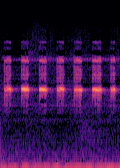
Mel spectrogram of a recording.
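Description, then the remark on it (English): A snowy tree cricket at a warm temperature chirps in a steady, evenly spaced rhythm, about seven clear, high-pitched trills in a row, distinct against a quiet background with no talking. “Uh, I have a snowy tree cricket, and I'll play a song of a warm one, a hot one, and a cold one.”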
